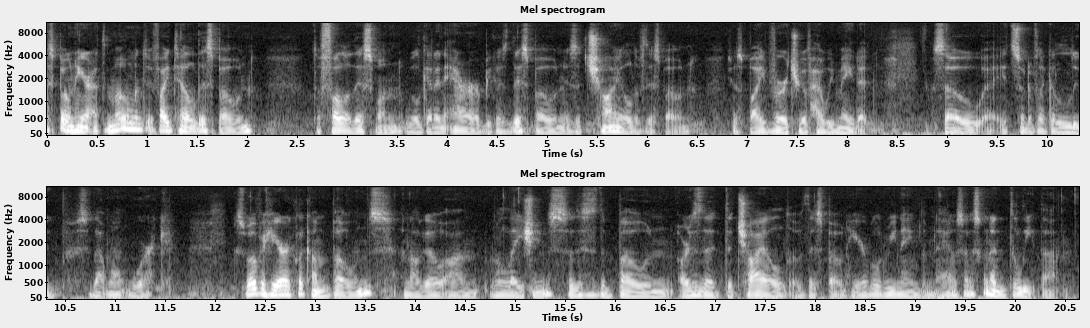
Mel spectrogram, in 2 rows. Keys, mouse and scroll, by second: 14.9 click, 20.5 click.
